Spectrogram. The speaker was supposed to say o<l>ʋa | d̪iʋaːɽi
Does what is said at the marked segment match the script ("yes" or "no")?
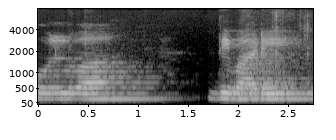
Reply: yes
